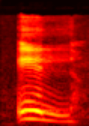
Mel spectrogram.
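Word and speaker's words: ils: next personal pronoun is ill now here i have written i l s but the last word s is silent here so we will not pronounce that and ill means they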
